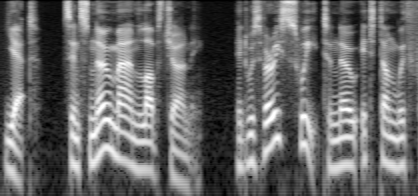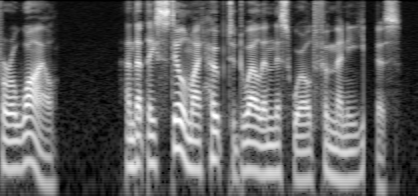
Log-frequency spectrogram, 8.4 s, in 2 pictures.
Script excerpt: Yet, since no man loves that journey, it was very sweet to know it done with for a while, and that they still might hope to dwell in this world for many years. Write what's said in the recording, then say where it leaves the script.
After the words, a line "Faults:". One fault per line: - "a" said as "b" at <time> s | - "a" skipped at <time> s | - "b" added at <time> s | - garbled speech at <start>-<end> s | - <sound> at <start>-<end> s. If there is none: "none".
Yet, since no man loves journey, it was very sweet to know it done with for a while, and that they still might hope to dwell in this world for many years.
Faults:
- "that" skipped at 1.6 s
- dropout at 7.8-8.0 s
